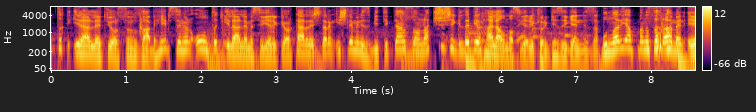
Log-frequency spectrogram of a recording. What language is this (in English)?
Turkish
